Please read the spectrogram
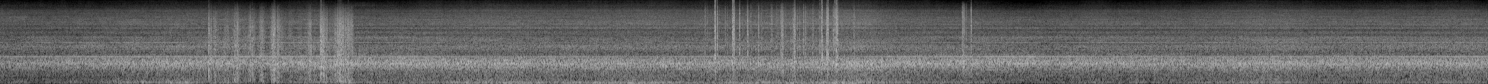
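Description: A worn cable or connector, likely being moved, causes cable scratch noise from 2.08 to 3.54 s, 7.04 to 8.63 s and 9.61 to 9.76 s: rough scratching bursts about as loud as the sound itself.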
